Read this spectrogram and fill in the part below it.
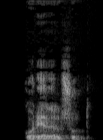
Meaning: South Korea (a country in East Asia, comprising the southern part of the Korean Peninsula)
- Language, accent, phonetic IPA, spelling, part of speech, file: Catalan, Valencia, [koˈɾe.a ðel ˈsut], Corea del Sud, proper noun, LL-Q7026 (cat)-Corea del Sud.wav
